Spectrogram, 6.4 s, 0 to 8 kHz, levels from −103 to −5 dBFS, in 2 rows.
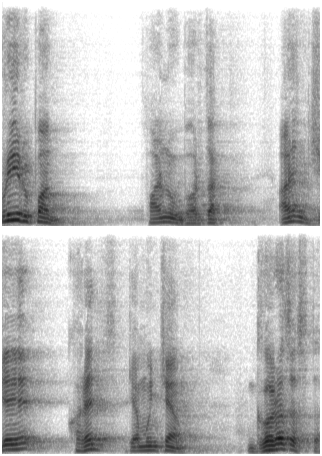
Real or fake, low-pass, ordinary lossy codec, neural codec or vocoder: fake; none; none; codec, 16 kHz, 0.8 kbps, ZipCodec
